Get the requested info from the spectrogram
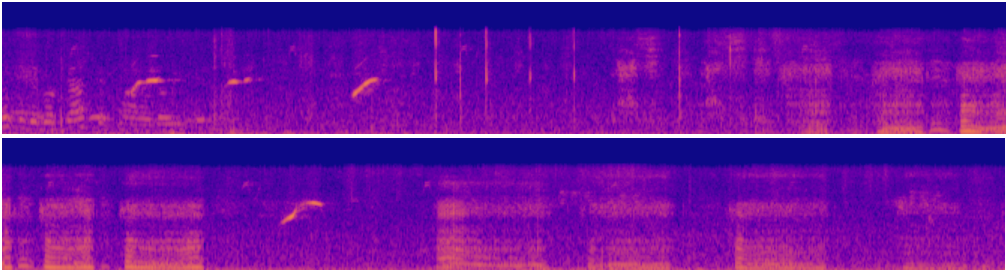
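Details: White Sarplaninac puppy, offspring of Lun od Bjelica and Tara od Bjelica, giving short high rising whimpers, several early on and one later, between bursts of human speech and handling noise.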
